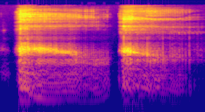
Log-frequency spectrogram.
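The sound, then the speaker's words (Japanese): A voice imitates snoring for a man who lay down on his futon after a big meal, giving two long, rasping snores separated by a brief pause. “といびきをかいて寝だしたんじゃ。”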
